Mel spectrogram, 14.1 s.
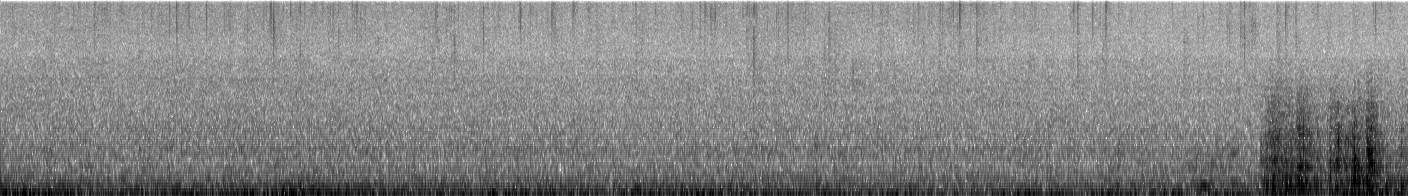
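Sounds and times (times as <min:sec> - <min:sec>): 
relaxing rain: 0:00.0 - 0:14.0
loud thunder: 0:12.6 - 0:14.0.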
